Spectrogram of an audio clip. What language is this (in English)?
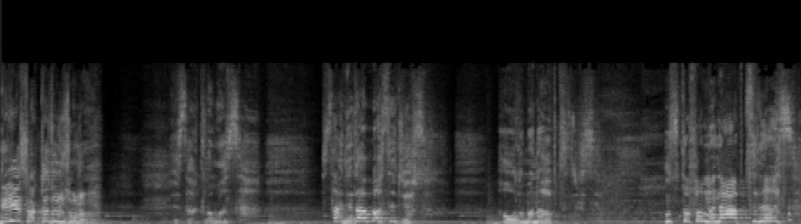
Turkish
